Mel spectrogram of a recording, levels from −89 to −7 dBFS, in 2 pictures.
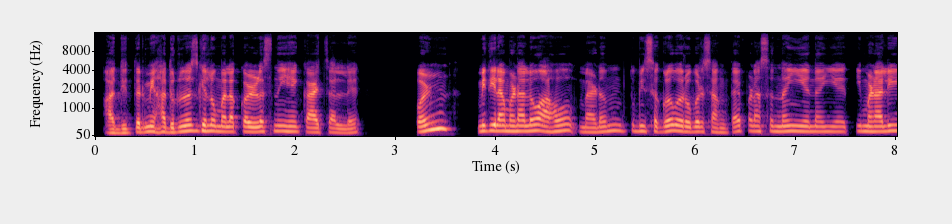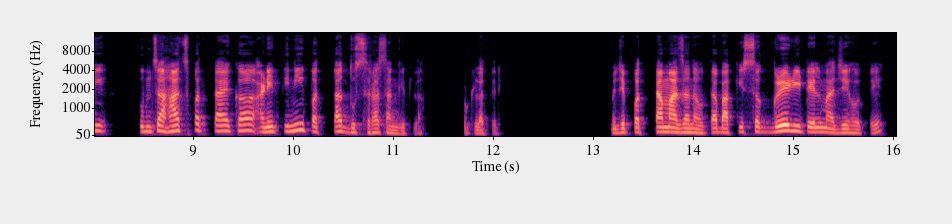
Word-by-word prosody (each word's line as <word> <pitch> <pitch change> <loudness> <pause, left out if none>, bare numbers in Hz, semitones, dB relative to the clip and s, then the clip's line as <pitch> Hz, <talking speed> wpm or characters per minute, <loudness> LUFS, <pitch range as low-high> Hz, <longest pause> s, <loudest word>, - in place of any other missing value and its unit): आधी 130 0 0
तर 160 - +2
मी - - +5
हादरूनच 175 +5 +1
गेलो. 200 -1 +3
मला 175 -2 +2
कळलंच 175 +1 +2
नाही 190 -1 -1
हे 180 - 0
काय 155 -1 +3
चाललंय. 140 -1 -4 0.6
पण 235 +11 +4 0.3
मी 195 - +4
तिला 200 -2 +6
म्हणालो, 190 +2 +2
"अहो 190 +3 +1 0.2
मॅडम 175 +6 -3
तुम्ही 190 0 -4
सगळं 185 +2 -1
बरोबर 175 -3 +1
सांगताय 155 +2 -4
पण 195 - -5
असं 185 0 -5
नाहीये-नाहीये." 180 -2 -1
ती 190 +2 -11
म्हणाली, 185 +2 +2 0.4
"तुमचा 180 -1 +1
हाच 195 +2 +3
पत्ता 225 -3 -3
आहे 195 0 +3
का?" 210 +1 +2
आणि 165 0 +2
तिने 205 +5 0
पत्ता 175 +1 -2
दुसरा 145 -3 -5
सांगितला 115 -6 -9 0.4
कुठलातरी. - - -12 1.1
म्हणजे 130 +3 -3
पत्ता 165 +1 +2
माझा 155 -2 +4
नव्हता. 135 +1 -3
बाकी 145 +3 -1
सगळे 175 +4 +4
डिटेल 175 -5 +2
माझे 135 -3 -2
होते. 125 -2 -9
175 Hz, 170 wpm, -24 LUFS, 155-190 Hz, 1.1 s, तिला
